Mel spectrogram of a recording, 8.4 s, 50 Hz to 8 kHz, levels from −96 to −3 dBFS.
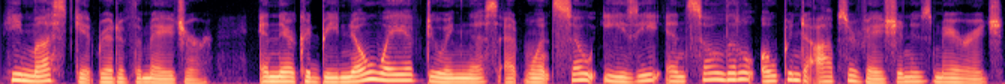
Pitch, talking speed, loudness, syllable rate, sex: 165 Hz, 200 wpm, -17 LUFS, 4.9 syllables/s, female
